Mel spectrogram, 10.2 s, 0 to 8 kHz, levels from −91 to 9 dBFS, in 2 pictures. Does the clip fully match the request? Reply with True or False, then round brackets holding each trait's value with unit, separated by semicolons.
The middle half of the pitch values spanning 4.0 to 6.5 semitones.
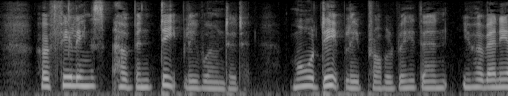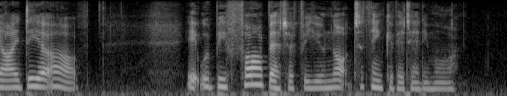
False (3.4 semitones)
